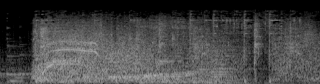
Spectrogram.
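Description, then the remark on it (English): Metal of a car being crunched at the Neither World Junkyard: a loud, sustained grinding and crushing roar that starts abruptly, with high squealing scrapes early on and a few rattling clanks near the end. No one speaks. “The delightful sound of metal being crunched.”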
